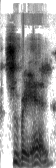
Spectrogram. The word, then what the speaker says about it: Subriel: I can't roll a R. Subriel. I can't do Yes, that. Subriel.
